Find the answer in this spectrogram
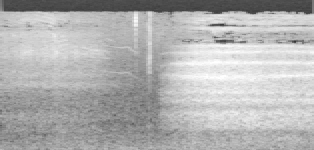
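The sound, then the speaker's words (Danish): Slow, deep breathing during a yoga stretch: a soft, airy inhale, a brief pause, then a louder, longer rushing exhale. No one speaks. “Lad os lige bare lige tage to vejrtrækninger mere, der hvor end du er.”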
